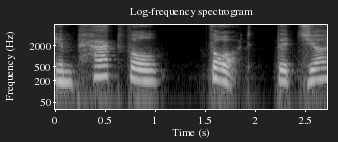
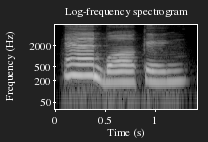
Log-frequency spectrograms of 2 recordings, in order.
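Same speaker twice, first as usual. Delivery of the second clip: slow, stretched "walking"; "walking" said slowly and drawn out; slower than usual. Shown as a demonstration. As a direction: drag the word "walking" out to show the long walk. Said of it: "repeated walking, drawn out".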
